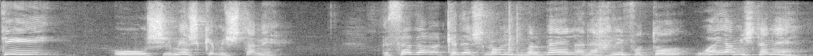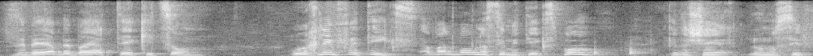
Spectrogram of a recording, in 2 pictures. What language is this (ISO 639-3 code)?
heb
